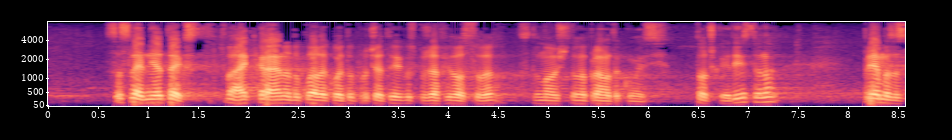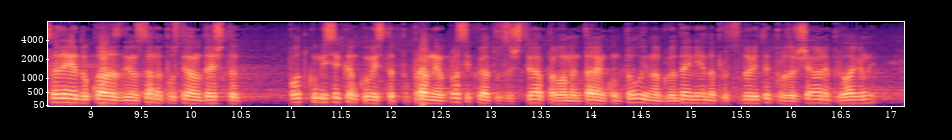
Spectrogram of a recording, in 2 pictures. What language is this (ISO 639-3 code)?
bul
